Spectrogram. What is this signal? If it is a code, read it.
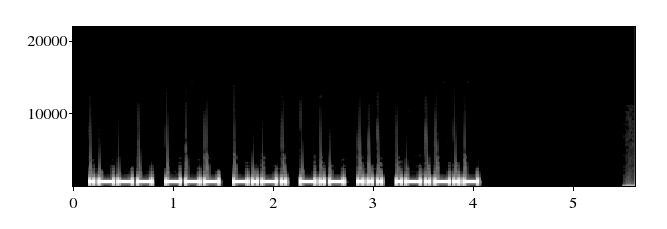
Morse code, heard as a keyed tone, about 25 wpm, 700 Hz. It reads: JOCKS.
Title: Pangram Challenge v2 - 25wpm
